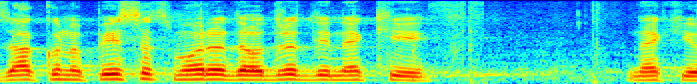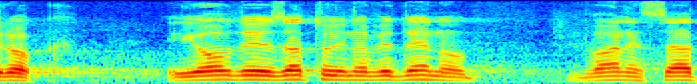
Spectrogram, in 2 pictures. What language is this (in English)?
Serbian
